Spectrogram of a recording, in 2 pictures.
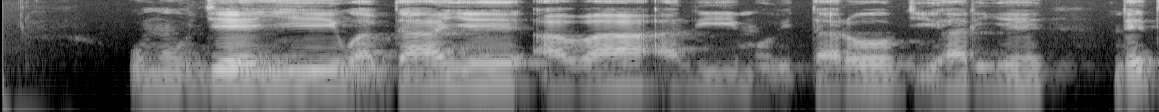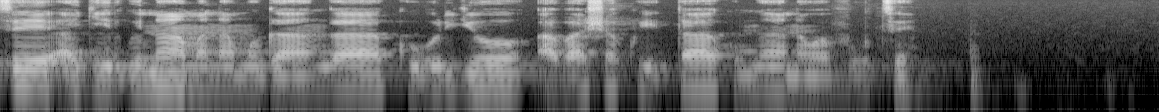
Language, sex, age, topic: Kinyarwanda, female, 18-24, health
